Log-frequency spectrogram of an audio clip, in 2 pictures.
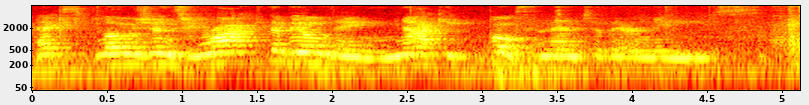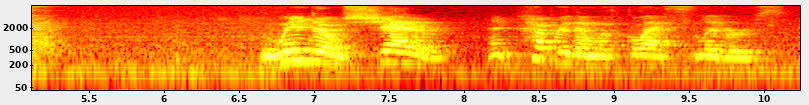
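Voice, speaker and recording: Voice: medium pitch, slow pace. In an echoey room with faint noise, a narrator reads a radio play. The delivery is scripted dramatic storytelling, picked up at a distance from the mic.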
